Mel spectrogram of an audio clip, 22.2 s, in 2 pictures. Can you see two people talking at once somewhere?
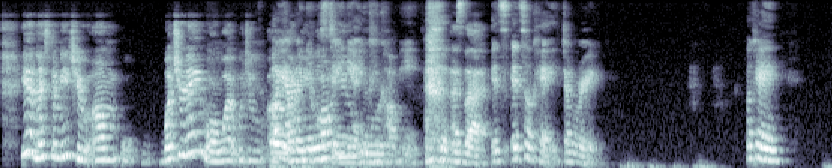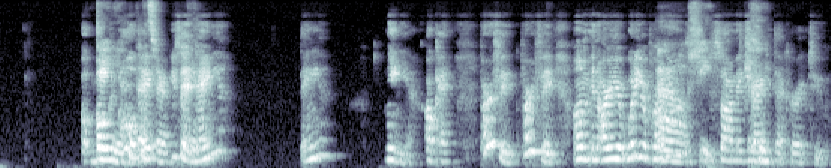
Yes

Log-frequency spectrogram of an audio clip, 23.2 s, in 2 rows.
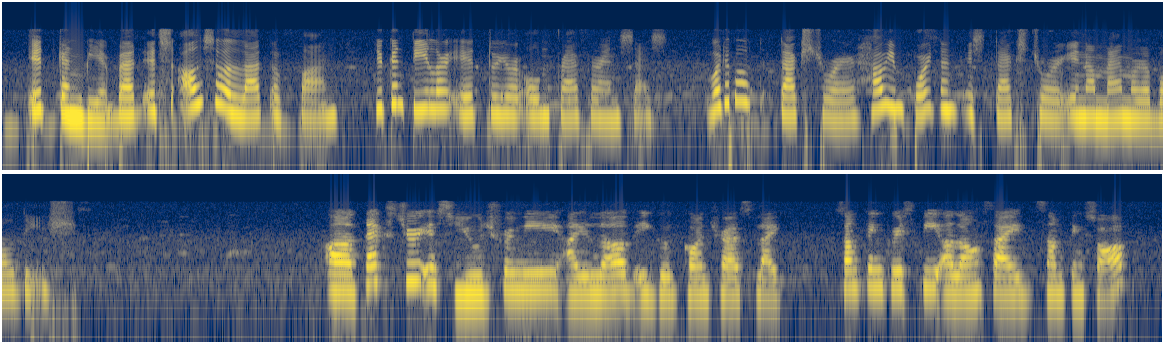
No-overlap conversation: Yes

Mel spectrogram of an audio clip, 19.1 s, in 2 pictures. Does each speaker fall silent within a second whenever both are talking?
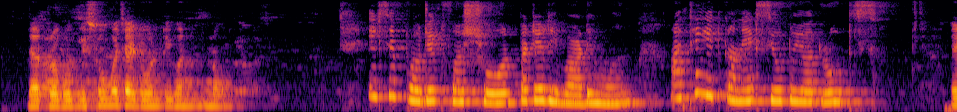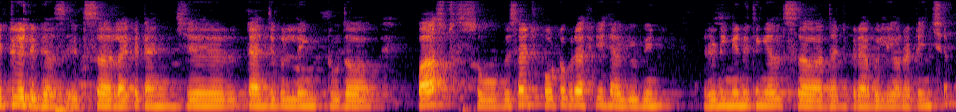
Yes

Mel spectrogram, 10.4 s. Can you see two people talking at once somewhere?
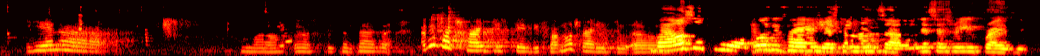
Yes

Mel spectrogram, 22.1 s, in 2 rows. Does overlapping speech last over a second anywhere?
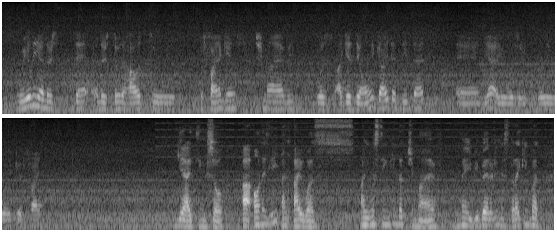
No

